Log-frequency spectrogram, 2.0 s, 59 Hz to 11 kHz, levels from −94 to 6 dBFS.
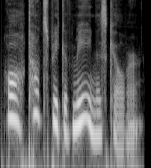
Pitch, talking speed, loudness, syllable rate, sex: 220 Hz, 210 wpm, -17 LUFS, 4.9 syllables/s, female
